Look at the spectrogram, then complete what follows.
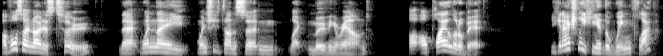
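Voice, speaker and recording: A man's voice: on the high side, very animated, measured pace. A man hosting a gaming channel, giving casual trailer commentary in a rambling way, thinking aloud as he goes.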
